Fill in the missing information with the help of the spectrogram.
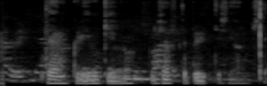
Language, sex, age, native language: Icelandic, male, 11, Icelandic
